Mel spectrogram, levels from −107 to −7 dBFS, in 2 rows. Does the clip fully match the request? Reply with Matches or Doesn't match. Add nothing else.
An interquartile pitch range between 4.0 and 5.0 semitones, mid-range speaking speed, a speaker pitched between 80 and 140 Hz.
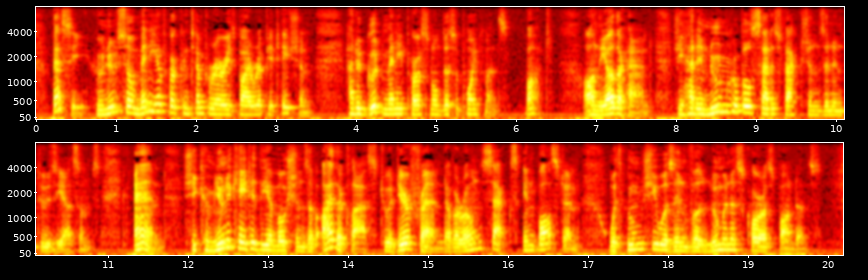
Matches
